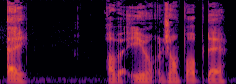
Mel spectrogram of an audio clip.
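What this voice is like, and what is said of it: Bad Australian accent imitation. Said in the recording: “Which is a terrible Australian accent.”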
